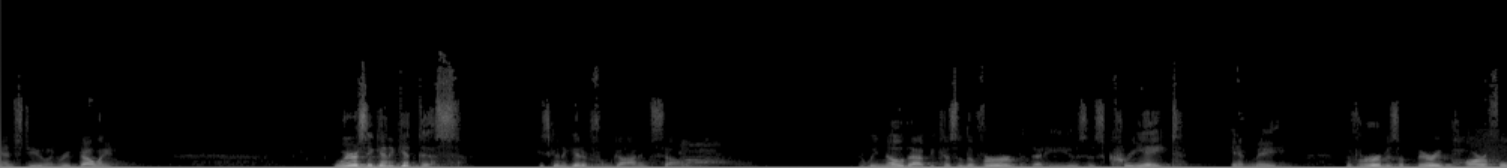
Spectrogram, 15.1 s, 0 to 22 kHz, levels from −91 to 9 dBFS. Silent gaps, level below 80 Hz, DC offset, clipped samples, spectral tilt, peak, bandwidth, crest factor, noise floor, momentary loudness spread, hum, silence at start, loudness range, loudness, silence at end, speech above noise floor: none; -64 dBFS; 3%; under 0.1%; -6.5 dB/octave; -18 dBFS; 11.5 kHz; 24 dB; -70 dBFS; 17 LU; none; 0 s; 10 LU; -41 LUFS; 0 s; 29 dB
